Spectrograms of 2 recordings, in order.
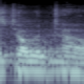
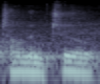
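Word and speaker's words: Tomintoul: And you learned how to say Tom and Tal as well. I did learn how to say Tom and Tal, not Tom and Tool.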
